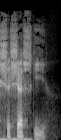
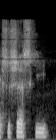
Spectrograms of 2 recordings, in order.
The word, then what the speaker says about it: Krzyzewski: Mike Krzyzewski. – You hear Mike Krzyzewski.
